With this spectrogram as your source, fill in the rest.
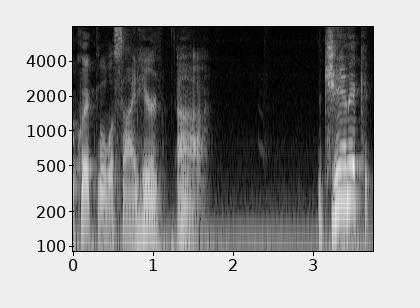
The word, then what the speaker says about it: Canik: little aside here uh yannick as far as i understand is the proper pronunciation however the more common pronunciation is canik and at this point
